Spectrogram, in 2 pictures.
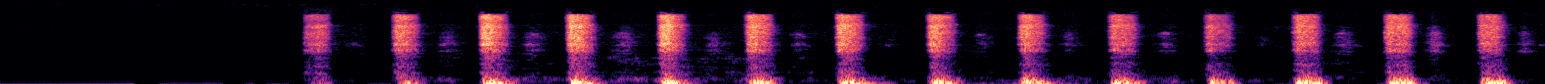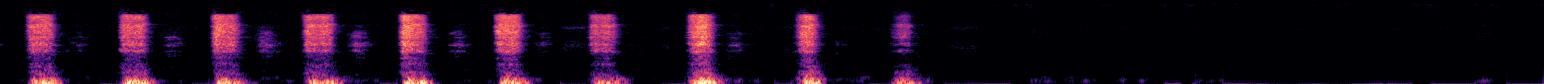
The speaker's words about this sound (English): So you should notice that pumping action happening in the belly. It's a fast pumping action. Start as slow as you need to. And you're just breathing in and out through the nostrils, equal inhale and exhale. Just keep going.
